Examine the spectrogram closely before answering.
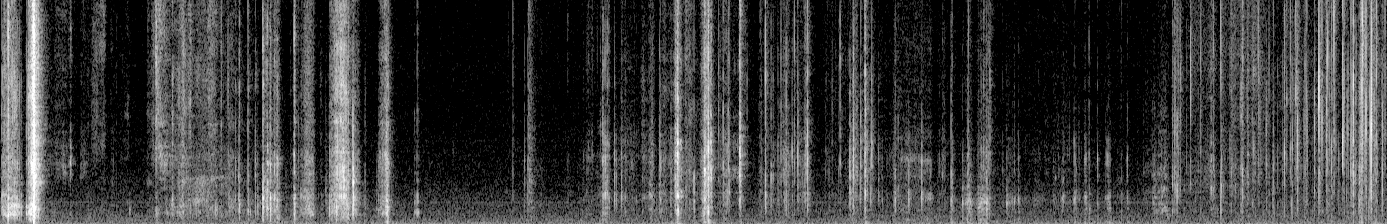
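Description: Hands handling clear plastic blister packaging and thin plastic bags: intermittent crinkling, rustling and small clicks of the plastic, with a sharp tap at the very start.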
